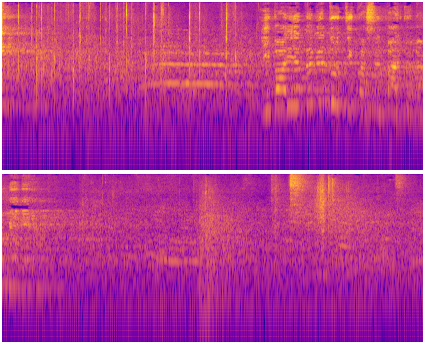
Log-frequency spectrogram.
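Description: A woman sings loudly through loudspeakers.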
